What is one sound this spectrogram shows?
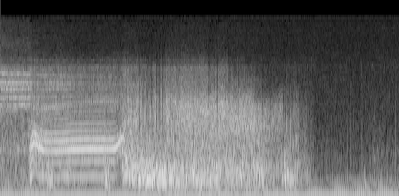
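A stone block shatters with a loud crash.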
